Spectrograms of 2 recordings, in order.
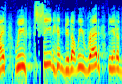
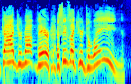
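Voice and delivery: frustrated lament; 7 semitones higher than usual. Retold or imitated. Voicing frustrated prayer.

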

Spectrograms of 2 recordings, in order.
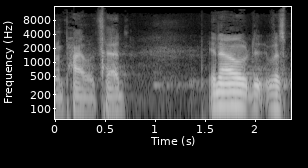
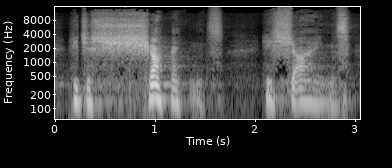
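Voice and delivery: awed; 3 semitones higher, 4 dB quieter, much slower than usual. Real, not acted. Preacher's awed climax.

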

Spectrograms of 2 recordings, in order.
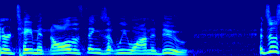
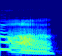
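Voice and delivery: high-pitched mock yell; drawn-out "aah" of pressure; mock inner scream; 5 semitones higher, 4 dB louder than usual. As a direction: let out a pent-up scream, held back a little. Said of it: "we're feeling that internally".

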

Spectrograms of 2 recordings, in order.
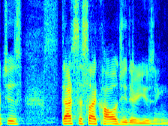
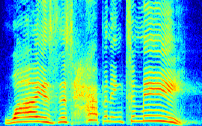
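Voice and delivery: put-on high, slow, drawn-out whine of a sick kid; whiny sick child; 6 dB louder, slower than usual. Parent mimicking sick child's complaint, high whining wail. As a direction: wail it like a miserable feverish child. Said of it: "words that came out of this child's mouth".

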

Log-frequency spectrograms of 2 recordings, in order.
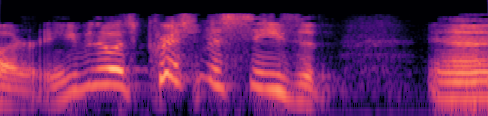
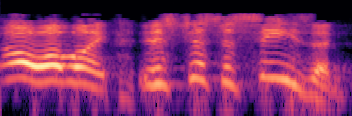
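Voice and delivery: high, much louder "Oh, oh, wait" of someone dodging; mock excuse; 6 semitones higher, 10 dB louder than usual. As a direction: imitate the believer making excuses, higher. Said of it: "We're like".

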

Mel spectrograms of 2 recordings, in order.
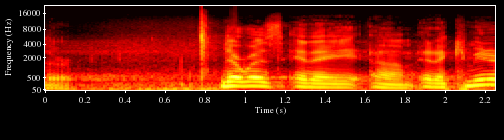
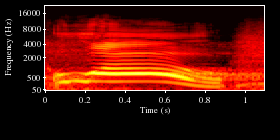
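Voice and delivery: surprised protest; 9 semitones higher, 3 dB louder, much slower than usual. Retold or imitated. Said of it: "And she was like".

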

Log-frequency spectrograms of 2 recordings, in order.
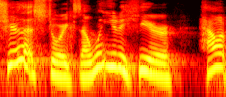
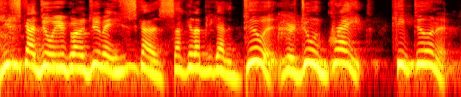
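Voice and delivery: worked-up pep talk, higher and pushing; raised voice; 8 semitones higher, 3 dB louder, faster than usual. Retold or imitated. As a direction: retell a dad getting heated as he urges his son on. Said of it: "Because I raised my voice".

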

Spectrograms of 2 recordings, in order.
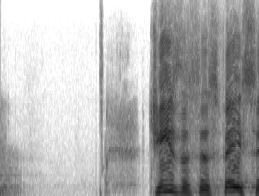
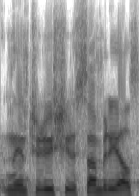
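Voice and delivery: usual speaking voice

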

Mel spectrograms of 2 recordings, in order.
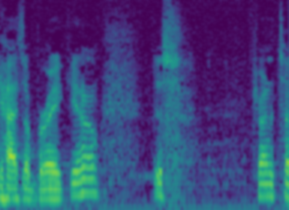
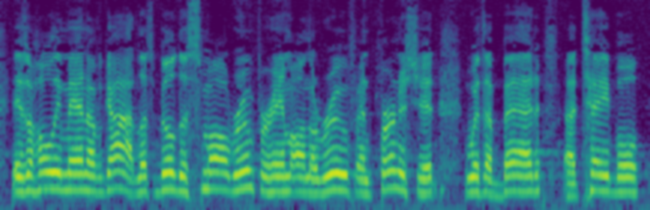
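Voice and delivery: higher, lifted reading voice; scripture reading; 6 semitones higher than usual. Acted. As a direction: read the Bible passage to the church. Reads scripture aloud.

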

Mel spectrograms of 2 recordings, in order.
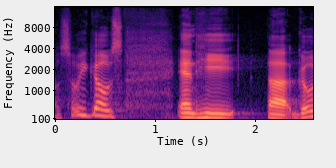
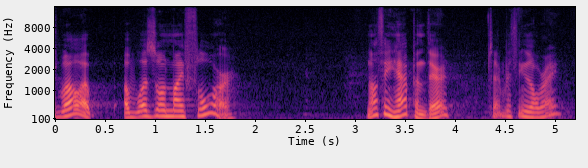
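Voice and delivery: calm reply; 6 semitones higher, 4 dB quieter than usual. Acted. Jesus calmly answers angry man.

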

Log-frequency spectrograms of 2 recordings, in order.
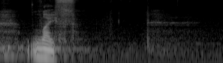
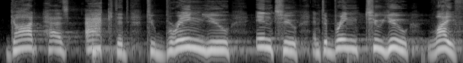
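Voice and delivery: loud, high, slowed preaching; full-force preaching; 7 semitones higher, 8 dB louder, slower than usual. Acted. Preacher proclaiming new life to the congregation, loud and slow. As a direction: drive it home from the pulpit.

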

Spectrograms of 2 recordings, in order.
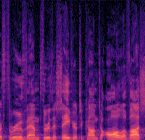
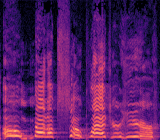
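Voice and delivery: high, slow, near-tearful welcome; gushing overjoyed wife; 8 dB louder, much slower than usual. Retold or imitated. Wife greeting her husband home, mock tearful and high. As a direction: ham up the teary reunion.

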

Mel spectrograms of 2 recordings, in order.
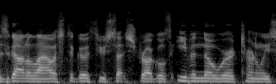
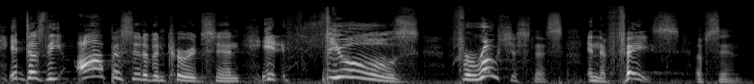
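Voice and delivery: louder, higher, driving sermon voice; passionate preaching; 8 semitones higher, 4 dB louder, slower than usual. Acted. Pastor driving the point home to his flock, fervent preaching. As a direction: preach it hard to the congregation.

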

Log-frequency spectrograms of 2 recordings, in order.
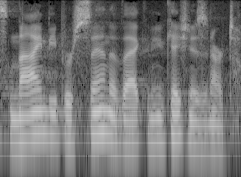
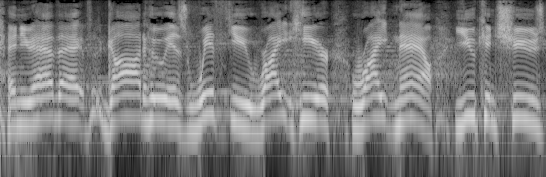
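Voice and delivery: higher, insistent, with "God is near" and "God is there" drawn out slowly; fervent preaching; 8 semitones higher than usual. Acted. Pastor assuring listeners God is near, fervent preaching. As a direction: drive home that God is here now.

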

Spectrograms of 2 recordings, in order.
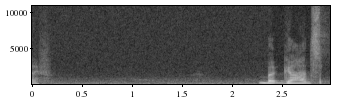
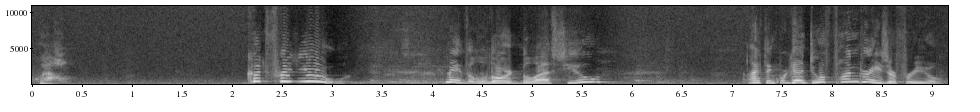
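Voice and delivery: sarcastic parent; 10 semitones higher than usual. Pretend. Parent mock-blessing a child who wants to go to cannibals, high and sarcastic. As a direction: coo it like a parent pretending to be proud. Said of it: "How many parents would say".

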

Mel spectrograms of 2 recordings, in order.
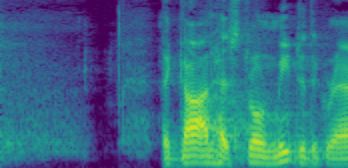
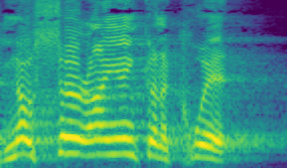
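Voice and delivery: higher, louder defiant yell back at the sergeant; defiant shout; 13 semitones higher, 10 dB louder than usual. Retold or imitated. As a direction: shout it through gritted teeth, refusing to quit. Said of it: "Mayo shouts back".

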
